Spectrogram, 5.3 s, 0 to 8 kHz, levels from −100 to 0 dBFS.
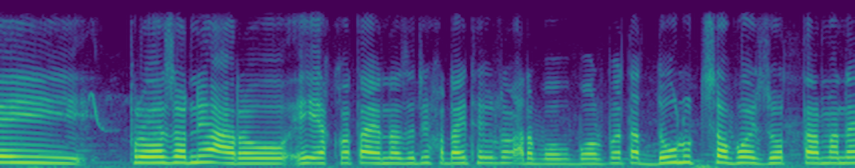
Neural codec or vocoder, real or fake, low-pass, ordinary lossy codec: none; real; 7.2 kHz; none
